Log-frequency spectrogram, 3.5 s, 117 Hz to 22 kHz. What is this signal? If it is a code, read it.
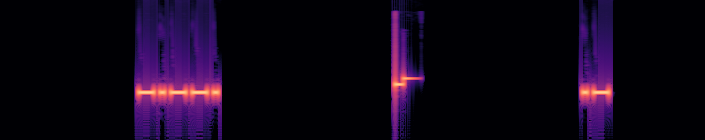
Morse code, heard as a keyed tone, about 44 wpm, 700 Hz. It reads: <KN> A
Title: Single Character (Letter:Number:Punctuation:Prosign) Alt 45wpm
